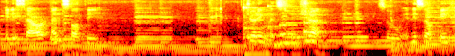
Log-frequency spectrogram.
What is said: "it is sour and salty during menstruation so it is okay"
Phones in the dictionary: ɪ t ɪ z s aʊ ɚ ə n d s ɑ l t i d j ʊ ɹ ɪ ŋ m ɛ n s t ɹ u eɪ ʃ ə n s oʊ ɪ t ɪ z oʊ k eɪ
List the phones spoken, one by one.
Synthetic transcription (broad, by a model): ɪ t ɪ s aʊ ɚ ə n s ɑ t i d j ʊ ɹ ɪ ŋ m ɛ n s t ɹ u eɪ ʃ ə n s oʊ ɪ t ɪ s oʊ k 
